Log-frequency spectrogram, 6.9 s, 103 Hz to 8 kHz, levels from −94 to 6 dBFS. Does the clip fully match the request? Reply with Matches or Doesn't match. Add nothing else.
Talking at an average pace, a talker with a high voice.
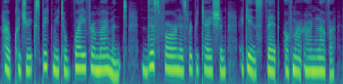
Matches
